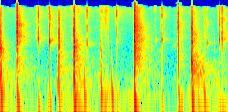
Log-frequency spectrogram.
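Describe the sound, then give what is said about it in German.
Body percussion made with clapping and finger snapping rings out in a brisk rhythmic pattern. Many crisp, sharp claps and snaps fall in quick succession with short gaps, loud and without any talk. “Mit dem eigenen Körper kann man schließlich auch Musik machen.”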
